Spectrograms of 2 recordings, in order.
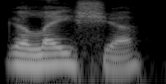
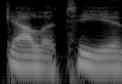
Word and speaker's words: Galatia: We sometimes pronounce it Galatia, but it's pronounced Galatia in the original language.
